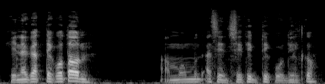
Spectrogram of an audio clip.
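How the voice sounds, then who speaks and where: A man's voice: on the low side, a little fast, fairly bright tone, slightly rough, dry recording. A man acting a sly, evasive, jumpy philandering husband in Ilocano radio comedy-drama. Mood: flustered, evasive.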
